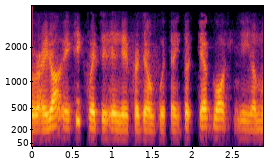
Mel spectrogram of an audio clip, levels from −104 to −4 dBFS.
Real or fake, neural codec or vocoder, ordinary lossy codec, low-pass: fake; codec, 16 kHz, 0.5 kbps, FunCodec, trained on LibriTTS, 25 frames a second; AAC, 24 kbps; 3.6 kHz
